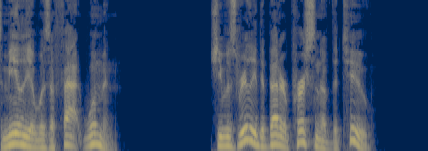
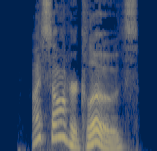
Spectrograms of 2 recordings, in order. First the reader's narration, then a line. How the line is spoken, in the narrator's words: said Miss Amelia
